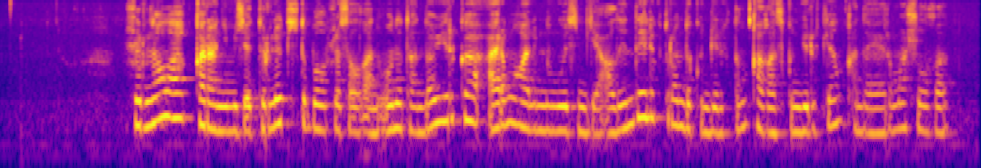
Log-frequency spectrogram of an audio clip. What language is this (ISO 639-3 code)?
kaz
